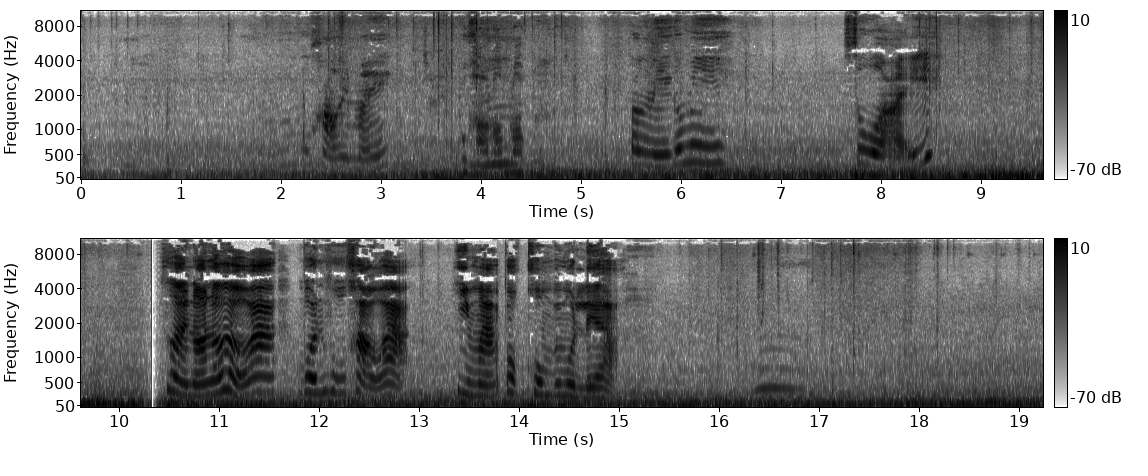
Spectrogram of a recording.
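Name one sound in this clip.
A car rumbles steadily as it drives along the road.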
